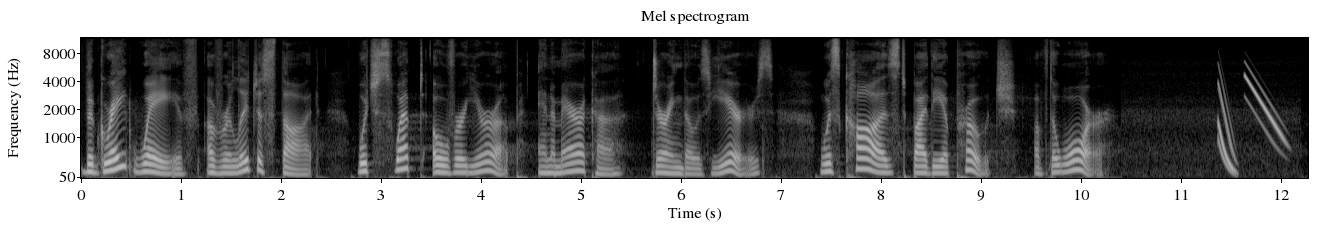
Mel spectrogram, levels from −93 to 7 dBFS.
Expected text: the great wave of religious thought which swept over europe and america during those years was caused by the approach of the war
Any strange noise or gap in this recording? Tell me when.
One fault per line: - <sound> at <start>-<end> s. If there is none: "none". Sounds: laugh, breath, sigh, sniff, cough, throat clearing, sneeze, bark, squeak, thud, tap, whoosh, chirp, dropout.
- chirp at 11.4-12.1 s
